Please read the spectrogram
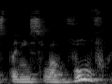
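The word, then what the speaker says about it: Stanisławów: польський Станіслав вовк Станіславів ну власне польською вимовляється з Станіслав вуф через У більш наближено до о яке переходить в у але європейська загальна традиція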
